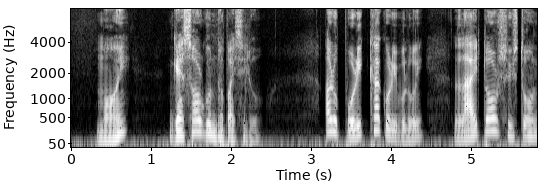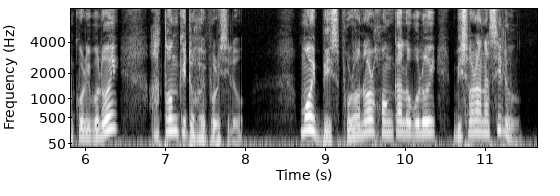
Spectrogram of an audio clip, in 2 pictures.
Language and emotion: Assamese, fearful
